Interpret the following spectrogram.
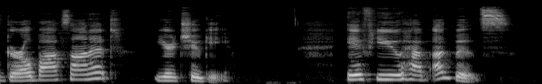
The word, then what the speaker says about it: cheugy: And in case you're wondering, that's spelled C-H-E-U-G-Y.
